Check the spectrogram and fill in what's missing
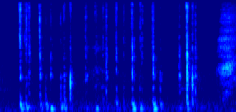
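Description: Quick bursts of keystrokes tap out an administrator username and password on a computer keyboard, light and close in a quiet room, ending with a brief softer rustle.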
